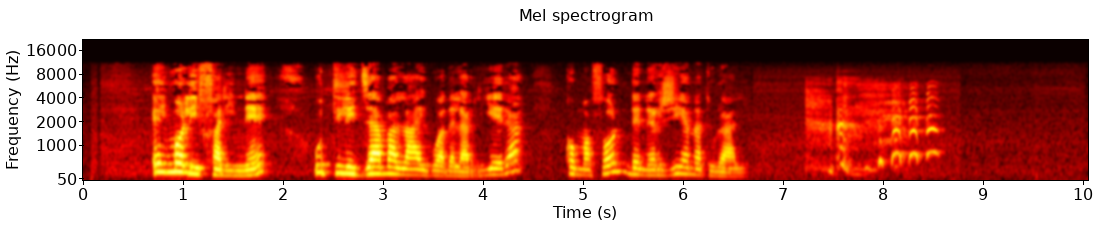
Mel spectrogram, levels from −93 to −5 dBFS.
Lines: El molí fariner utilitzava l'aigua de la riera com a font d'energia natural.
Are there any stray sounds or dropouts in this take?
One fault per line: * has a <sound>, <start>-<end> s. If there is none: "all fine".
* has a laugh, 7.2-8.6 s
